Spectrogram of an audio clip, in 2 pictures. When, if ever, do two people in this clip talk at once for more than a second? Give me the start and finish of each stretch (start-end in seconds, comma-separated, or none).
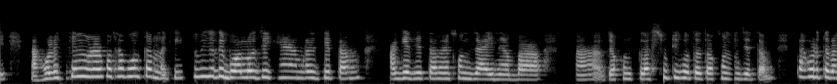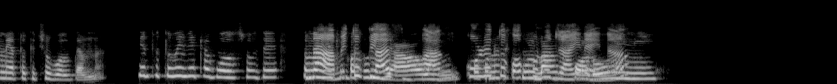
11.5-14.5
